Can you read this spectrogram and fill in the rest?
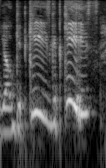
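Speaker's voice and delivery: loud, rising urgent repeat; freaked-out urging. Retold or imitated. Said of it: "He's getting freaked out".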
